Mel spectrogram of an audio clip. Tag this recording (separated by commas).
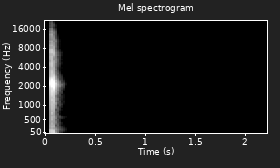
Finger snapping, Hands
